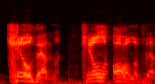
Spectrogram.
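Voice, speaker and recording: Someone performs a put-on character voice. Faint music plays in the background. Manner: shouting, commanding.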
